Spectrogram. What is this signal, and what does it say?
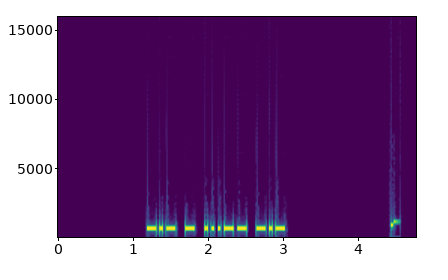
Morse code, heard as a keyed tone, about 28 wpm, 700 Hz. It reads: KT3K
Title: USA Call Signs - 4 Characters - 4x Character Spacing - 28wpm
